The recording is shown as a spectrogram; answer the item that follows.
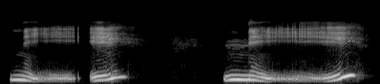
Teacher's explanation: the third tone we go down and we go up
